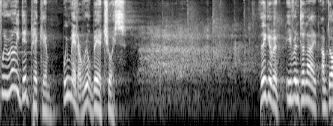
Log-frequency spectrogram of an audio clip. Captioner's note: laughter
